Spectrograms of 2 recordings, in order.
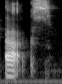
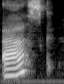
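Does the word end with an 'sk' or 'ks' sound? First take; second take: ks; sk. First: The word ends with a k then s sound. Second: The word ends with an s then k sound. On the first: "people who use BVE would say, like, ax, instead of ask" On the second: "the word is ask"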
